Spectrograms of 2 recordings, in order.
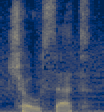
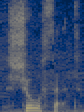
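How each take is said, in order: First: The word begins with a ch sound. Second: The word begins with an sh sound. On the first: The speaker calls it wrong. "it's not ch" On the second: The speaker calls it right. "So it's sh"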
